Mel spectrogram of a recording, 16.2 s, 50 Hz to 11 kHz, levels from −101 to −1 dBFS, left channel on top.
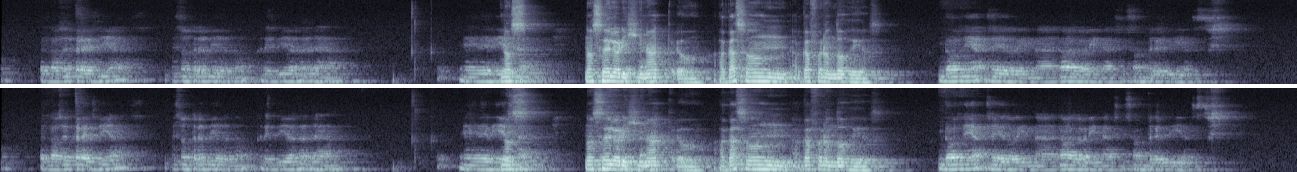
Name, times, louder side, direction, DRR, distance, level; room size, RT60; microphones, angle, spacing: voice 1, 0.5-1.6 2.1-4.2 5.5-6.6 7.8-8.1 11.7-15.3, right 1 dB, 75° right, 0 dB, 1.3 m, -29 dB
voice 2, 6.2-6.5 7.3-10.9, left 1 dB, 45° left, 6 dB, 0.5 m, -19 dB
10.0 x 5.0 x 2.3 m, 1.1 s
head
